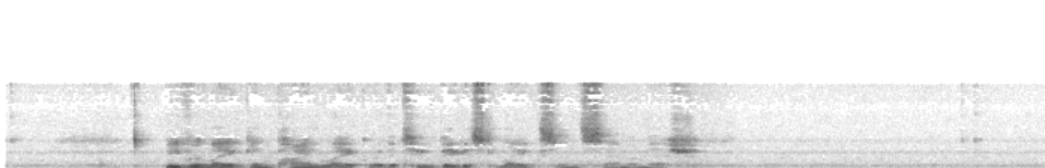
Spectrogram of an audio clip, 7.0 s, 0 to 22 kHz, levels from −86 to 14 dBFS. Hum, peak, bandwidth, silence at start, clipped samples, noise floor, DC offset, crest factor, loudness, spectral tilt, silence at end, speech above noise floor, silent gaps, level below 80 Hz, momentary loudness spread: none; -12 dBFS; 12 kHz; 0.05 s; under 0.1%; -58 dBFS; under 0.1%; 20 dB; -30 LUFS; -4 dB/octave; 2.1 s; 29 dB; none; -62 dBFS; 13 LU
